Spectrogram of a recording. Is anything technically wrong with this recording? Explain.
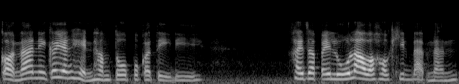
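No, nothing here stands out as a technical problem, and the speech sounds as it should, with its top end rolling off around 7.7 kHz the way the Speex codec carrying it leaves it.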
